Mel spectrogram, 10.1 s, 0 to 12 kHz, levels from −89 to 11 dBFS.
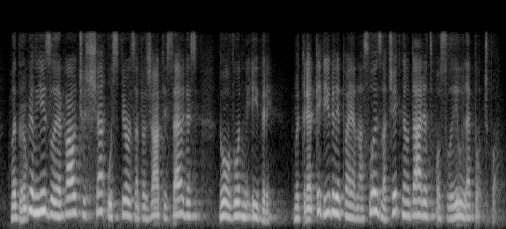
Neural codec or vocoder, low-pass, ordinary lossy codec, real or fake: codec, 16 kHz, 0.5 kbps, FunCodec, trained on Chinese and English, 25 frames a second; 7.2 kHz; AAC, 64 kbps; fake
